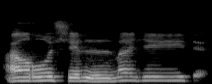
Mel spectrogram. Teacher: ra-nya tafkhim dibacanya karena sukun sebelumnya fathah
